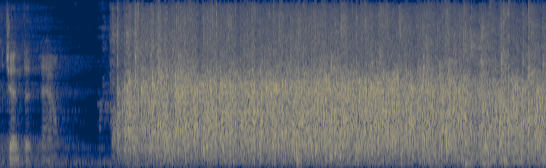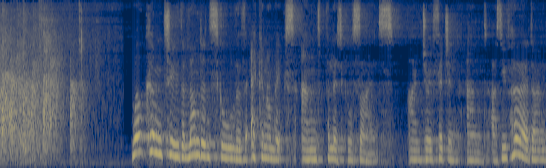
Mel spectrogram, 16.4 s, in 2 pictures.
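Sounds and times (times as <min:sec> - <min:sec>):
speech: 0:00.1 - 0:01.0, 0:10.2 - 0:16.3
audience applause welcoming speakers at a London School of Economics event: 0:01.6 - 0:09.6.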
